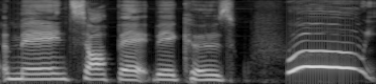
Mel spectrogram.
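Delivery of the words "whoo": excited whoop. Real, not acted. Cheering before the main topic.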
